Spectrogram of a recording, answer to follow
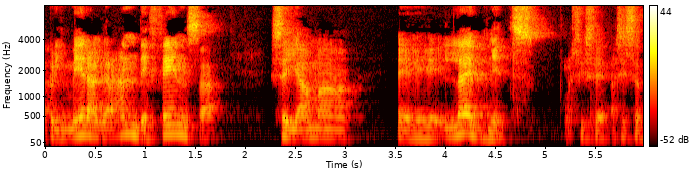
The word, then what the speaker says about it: Leibniz: hizo como la primera gran defensa, se llama Leibniz, así se pronuncia, Leibniz, que es un filósofo.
